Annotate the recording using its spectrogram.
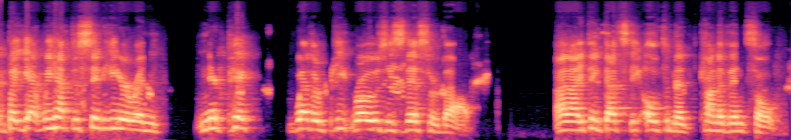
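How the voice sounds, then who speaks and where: A man's voice: high voice, slight background noise, low-quality recording. A man co-hosting a casual sports talk show, giving emphatic, indignant opinions with conversational asides.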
